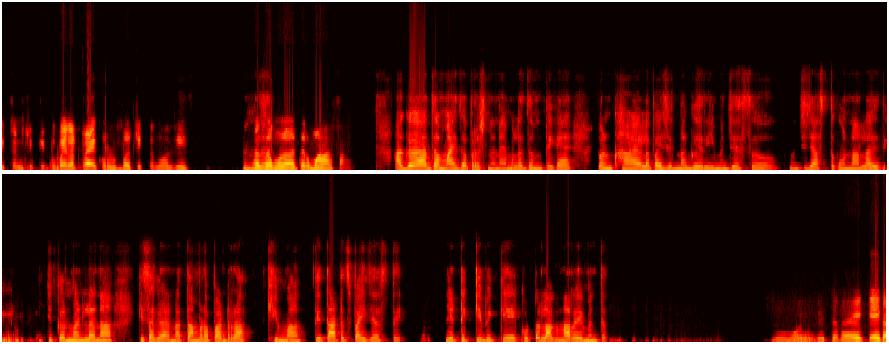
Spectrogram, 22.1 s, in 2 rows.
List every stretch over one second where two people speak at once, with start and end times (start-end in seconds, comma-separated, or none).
none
